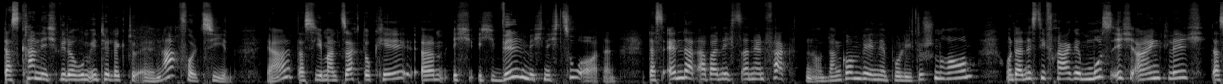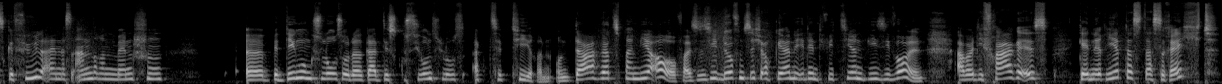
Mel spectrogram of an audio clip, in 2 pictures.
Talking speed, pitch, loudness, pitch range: 185 wpm, 245 Hz, -26 LUFS, 220-280 Hz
